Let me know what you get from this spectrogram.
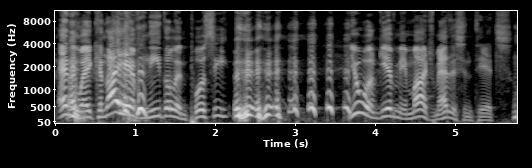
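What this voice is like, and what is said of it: Bad put-on Russian accent. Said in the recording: “I also have like a Russian accent ... doing their bad accent”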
